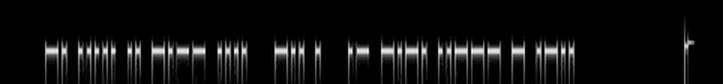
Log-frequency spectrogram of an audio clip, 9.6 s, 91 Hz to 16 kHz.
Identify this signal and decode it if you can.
Morse code, heard as a keyed tone, about 22 wpm, 700 Hz. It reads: N5IYH DE AC2TL
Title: USA Callsign DE Callsign - 5 Characters - 22wpm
